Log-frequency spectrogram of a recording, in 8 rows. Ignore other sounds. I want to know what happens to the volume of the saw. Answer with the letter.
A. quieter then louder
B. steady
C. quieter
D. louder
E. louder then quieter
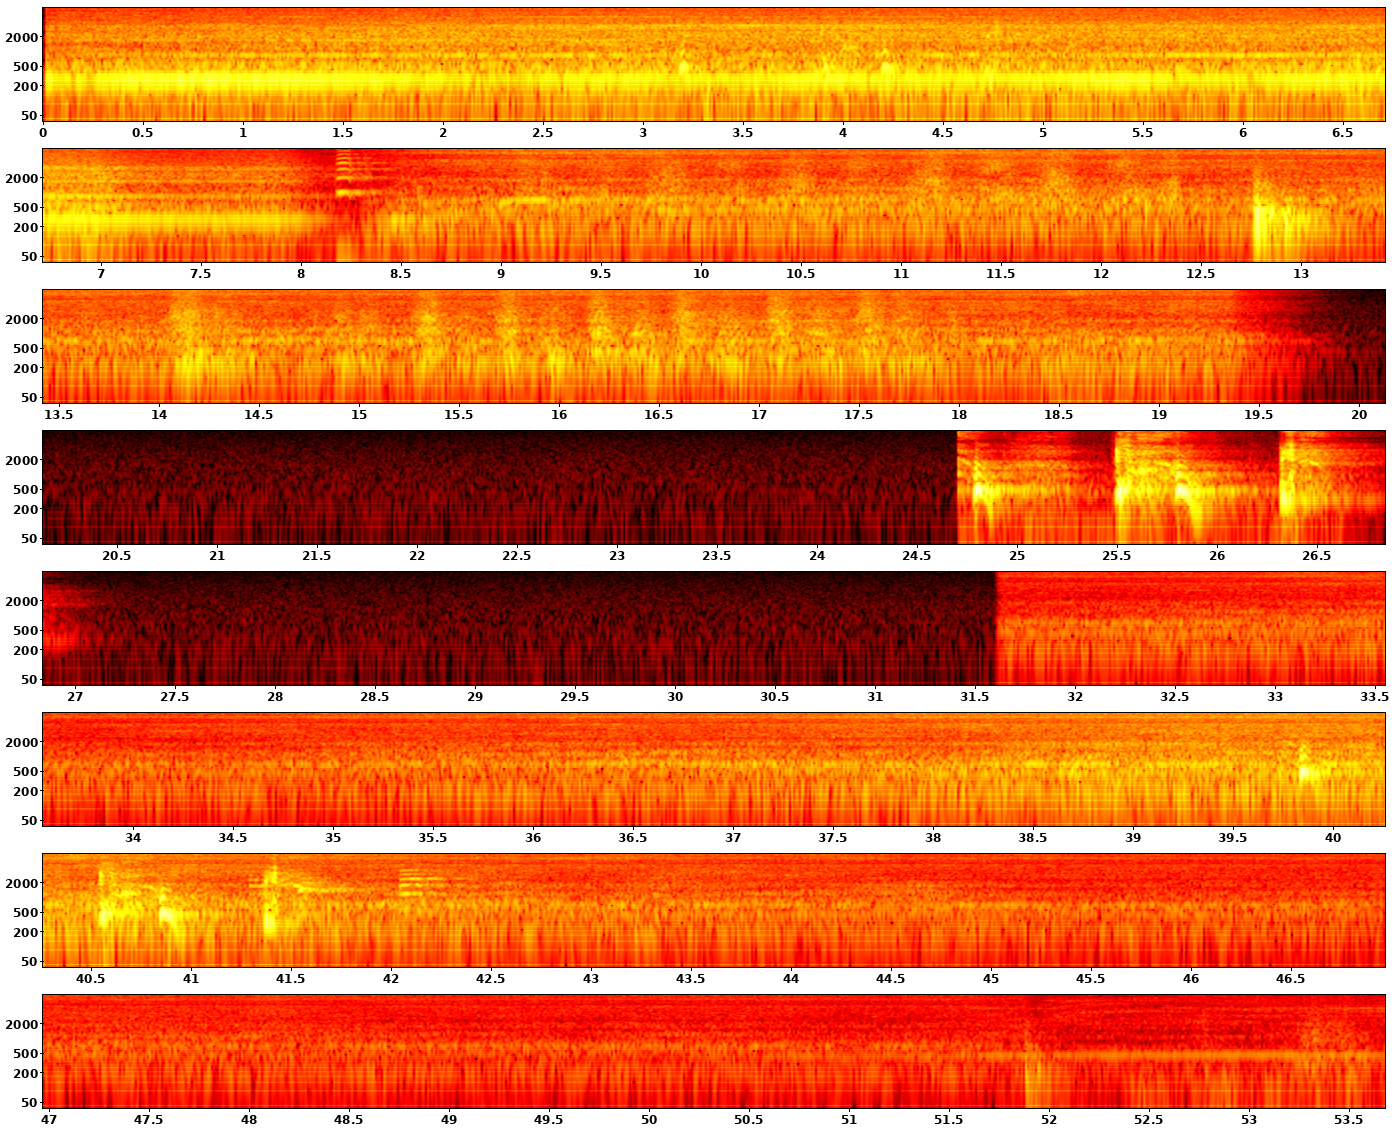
E.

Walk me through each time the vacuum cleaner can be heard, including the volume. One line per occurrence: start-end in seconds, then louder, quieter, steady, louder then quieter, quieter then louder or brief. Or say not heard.
0.0-19.4 quieter
31.6-53.6 louder then quieter.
